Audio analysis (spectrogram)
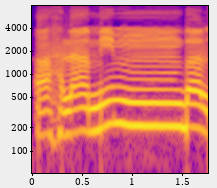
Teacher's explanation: Tanwin berubah menjadi mim mati, maka kita sebut dengan iklab ya. Iklab membalikkan suara nun mati menjadi mim mati karena bertemu dengan ba.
